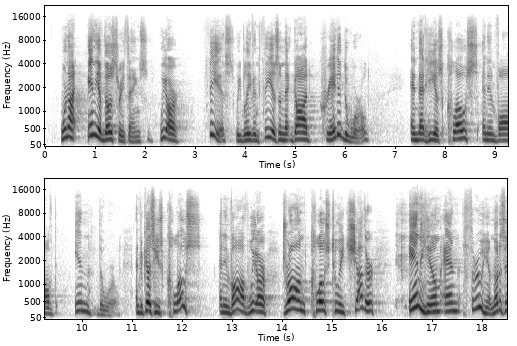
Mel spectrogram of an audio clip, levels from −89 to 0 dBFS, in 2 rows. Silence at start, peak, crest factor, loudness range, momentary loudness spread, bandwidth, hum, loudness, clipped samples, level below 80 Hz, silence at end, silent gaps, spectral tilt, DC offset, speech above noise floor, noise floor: 0.3 s; -4 dBFS; 18 dB; 5 LU; 15 LU; 16 kHz; none; -21 LUFS; under 0.1%; -82 dBFS; 0 s; none; -5 dB/octave; under 0.1%; 46 dB; -66 dBFS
